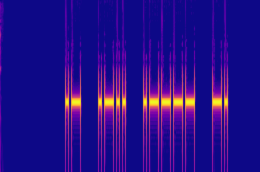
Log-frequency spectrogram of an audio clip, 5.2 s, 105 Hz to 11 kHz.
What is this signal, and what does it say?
Morse code, heard as a keyed tone, about 20 wpm, spaced as for 14 wpm, 700 Hz. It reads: AL1N
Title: 082 Lesson 14g - Number 2 - Call Signs 20wpm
